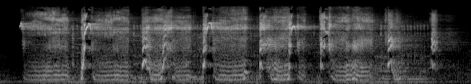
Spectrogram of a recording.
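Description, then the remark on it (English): An angry squirrel scolds with a rapid string of harsh, raspy chattering barks in about eight closely spaced bursts, fairly loud, with no talking. “the correct answer is B, it's a squirrel. All right, a very angry sounding squirrel”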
